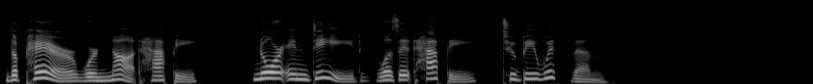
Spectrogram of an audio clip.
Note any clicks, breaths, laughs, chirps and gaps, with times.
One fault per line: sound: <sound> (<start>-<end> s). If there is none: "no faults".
no faults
